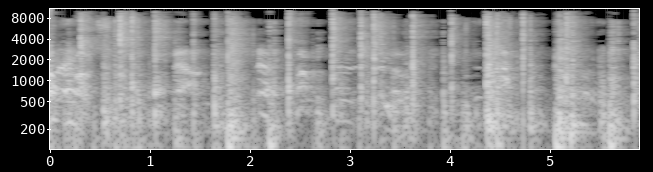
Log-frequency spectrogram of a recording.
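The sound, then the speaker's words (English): Punches land in a fistfight beside a bar: a rapid, irregular run of dull thuds and smacks, loud and repeated many times, mixed with voiced grunts and scuffling. “The way you're hitting him, he's going to fall against the bar and upset those beautiful bottles.”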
